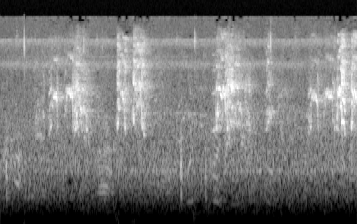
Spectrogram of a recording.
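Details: Blaze-winged parakeet, Pyrrhura devillei, giving quieter harsh squawk bursts, four groups of rasping notes spaced about a second apart.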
